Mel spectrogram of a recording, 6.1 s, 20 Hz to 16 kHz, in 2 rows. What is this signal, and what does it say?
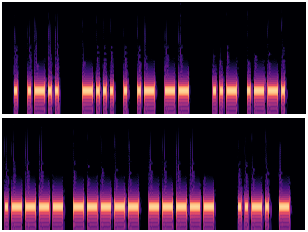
Morse code, heard as a keyed tone, about 36 wpm, 700 Hz. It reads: EL BEAM UP 100 FT
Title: K1USN SST QSO Practice 35wpm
